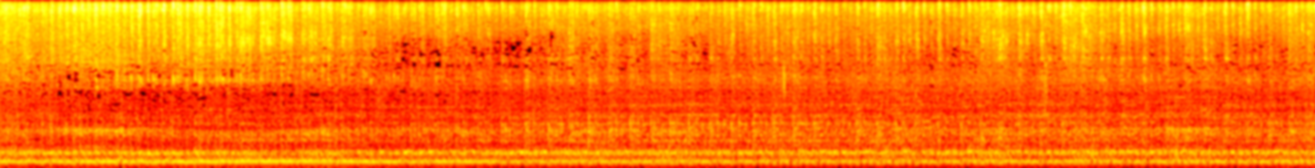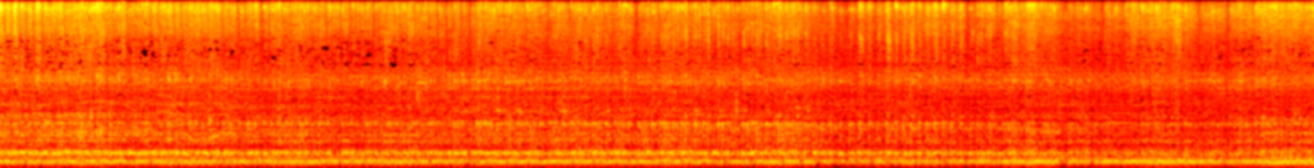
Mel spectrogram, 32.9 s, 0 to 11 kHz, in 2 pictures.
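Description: Supercharged V8 of an IROC Camaro, a large blower standing up through the hood, running at a steady idle with a deep drone as the car creeps away. It grows a little quieter near the end.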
